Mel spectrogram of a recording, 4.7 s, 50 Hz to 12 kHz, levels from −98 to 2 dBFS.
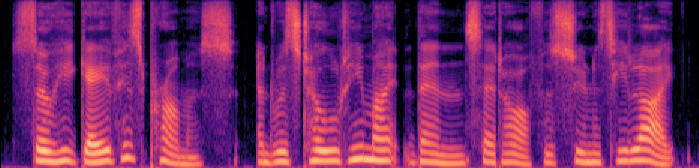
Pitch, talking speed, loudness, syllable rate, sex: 185 Hz, 230 wpm, -19 LUFS, 4.9 syllables/s, female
